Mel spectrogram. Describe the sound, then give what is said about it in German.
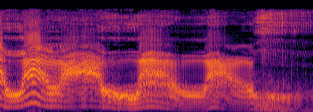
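A man, a father, takes a deep breath and imitates a tiger's roar: a loud, sustained, rumbling vocal growl that swells and falls in pitch several times over nearly five seconds, with no other sounds. “Er holte tief Luft und brüllte wie ein Tiger.”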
